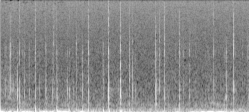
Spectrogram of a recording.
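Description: Long red nails tap and scratch a small ribbed clear plastic jar with a plastic lid, filled with green-blue gel beads. The result is a rapid, uneven series of light, dry clicks with brief scratchy strokes over a faint low rumble, each tap dying away almost instantly.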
